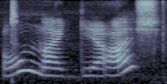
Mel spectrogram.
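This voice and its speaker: A woman game streamer giving casual reaction commentary in an expressive, informal, giggly way. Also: on the high side, extremely slow.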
